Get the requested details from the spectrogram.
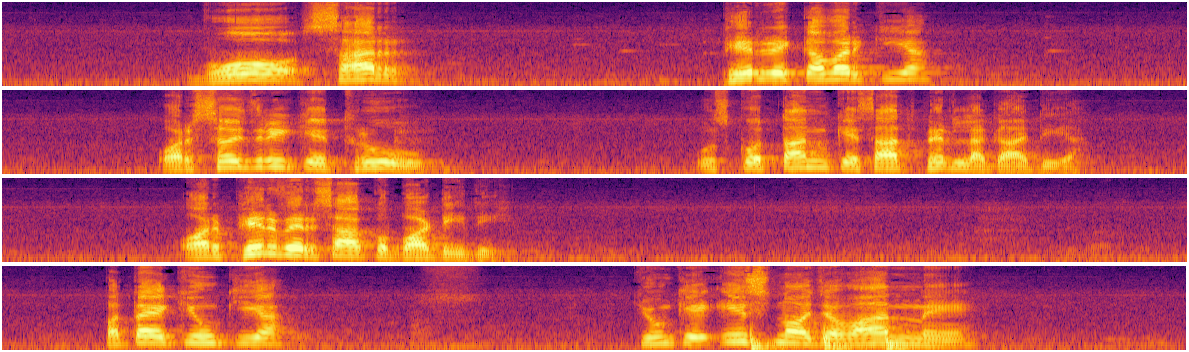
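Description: A man speaks calmly into a microphone in short phrases with pauses between them.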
